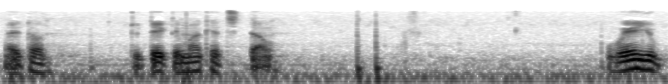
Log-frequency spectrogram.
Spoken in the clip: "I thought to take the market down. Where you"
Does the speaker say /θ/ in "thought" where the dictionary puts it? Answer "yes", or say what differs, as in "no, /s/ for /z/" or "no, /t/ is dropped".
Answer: no, /t/ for /θ/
